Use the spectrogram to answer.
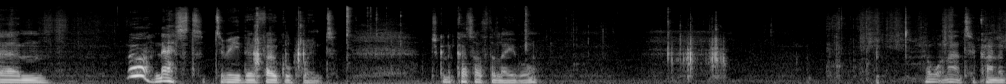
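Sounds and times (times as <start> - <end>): rustle of dry twigs and paper: 8.3 - 10.0.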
